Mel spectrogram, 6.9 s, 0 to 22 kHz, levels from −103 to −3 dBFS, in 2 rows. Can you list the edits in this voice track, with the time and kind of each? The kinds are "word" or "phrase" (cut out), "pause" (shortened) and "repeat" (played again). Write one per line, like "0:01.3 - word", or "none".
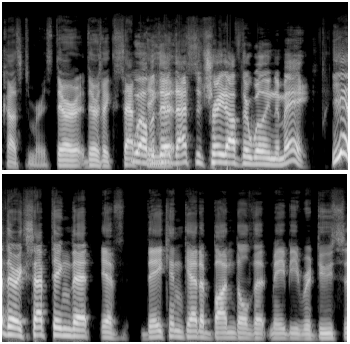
0:01.0 - word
